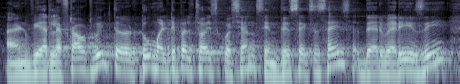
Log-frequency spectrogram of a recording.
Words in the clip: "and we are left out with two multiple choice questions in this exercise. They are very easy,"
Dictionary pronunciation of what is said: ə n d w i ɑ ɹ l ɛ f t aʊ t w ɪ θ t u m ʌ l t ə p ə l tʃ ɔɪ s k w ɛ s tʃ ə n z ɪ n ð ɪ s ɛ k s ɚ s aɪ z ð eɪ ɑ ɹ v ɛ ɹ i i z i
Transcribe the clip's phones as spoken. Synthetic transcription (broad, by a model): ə n d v i ɑ ɹ l ɛ f t aʊ t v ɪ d t u m ʌ l t ə p ə l tʃ ɔɪ s k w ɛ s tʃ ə n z ɪ n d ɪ s ɛ k s ɚ s aɪ z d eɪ ɑ ɹ v ɛ ɹ i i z i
